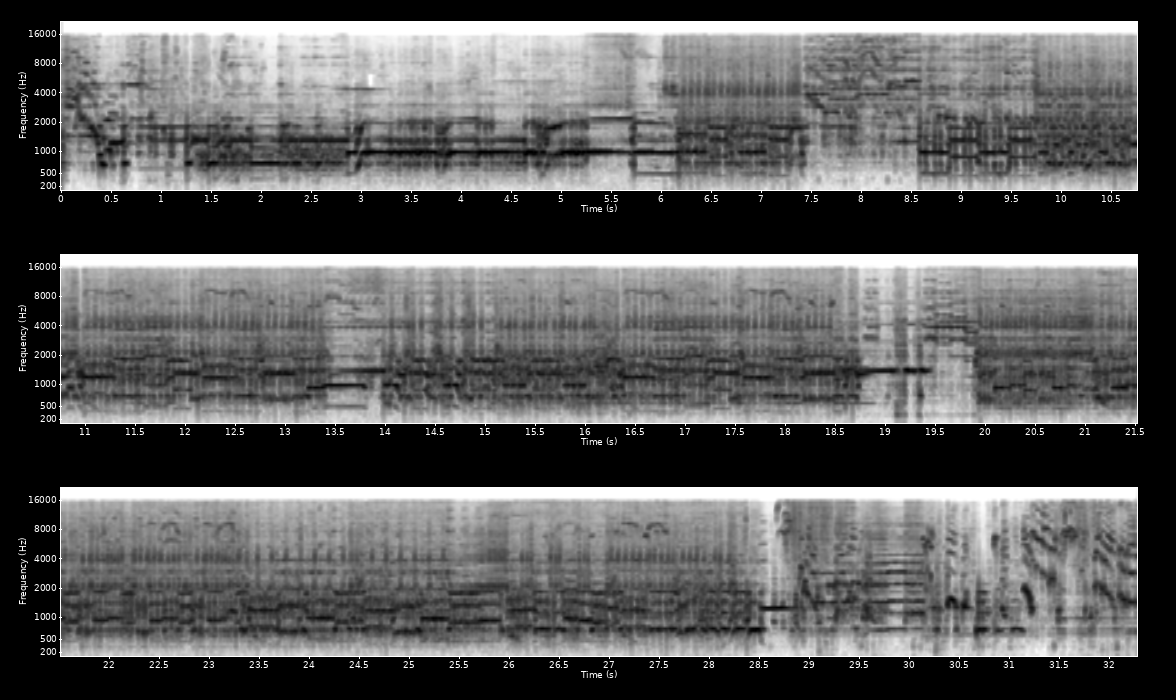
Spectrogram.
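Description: A live rock band's set with drum kit, played back heavily sped up so that its pitch is raised very high and sounds squeaky, with no low end. The sound runs loud and busy, with brief breaks every few seconds.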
